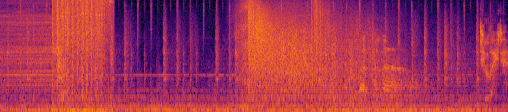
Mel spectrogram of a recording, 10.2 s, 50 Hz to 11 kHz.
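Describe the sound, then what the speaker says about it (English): Heavy artillery fire in the space game Everspace 2, a loud booming barrage with rapid repeated blasts and rumbling impacts, layered with game music and voices talking. "Watch out. The artillery."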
